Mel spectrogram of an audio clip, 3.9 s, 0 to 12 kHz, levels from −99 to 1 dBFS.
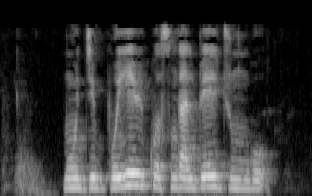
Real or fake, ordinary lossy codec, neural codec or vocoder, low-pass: real; AAC, 64 kbps; none; 7.2 kHz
